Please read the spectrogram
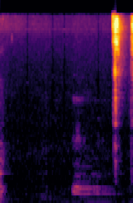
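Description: A pause in a woman's speech: near silence, then a soft hummed 'mm' from her about a second in, and a brief sharp hiss or click just before she speaks again.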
